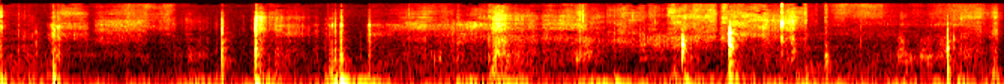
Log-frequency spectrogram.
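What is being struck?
Glossy paper magazine.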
